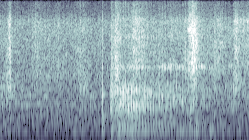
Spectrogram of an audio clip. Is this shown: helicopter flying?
no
